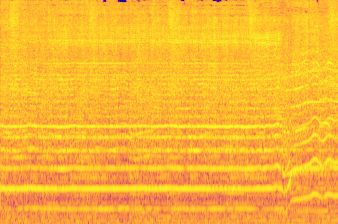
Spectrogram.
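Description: Song's electric guitar lead holding one long steady note over the accompaniment, then bending up near the end into a wavering vibrato note.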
